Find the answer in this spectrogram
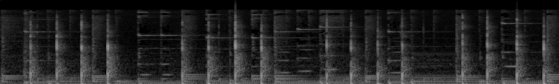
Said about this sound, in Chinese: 说完，啄木鸟就开始用尖尖的嘴巴在桃树爷爷的树干上梆梆地敲了起来。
